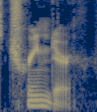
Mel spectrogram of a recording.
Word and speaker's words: Thrinder: But it's spelled Thrinder, but they pronounce it Trinder.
